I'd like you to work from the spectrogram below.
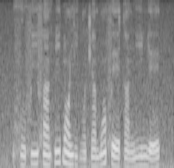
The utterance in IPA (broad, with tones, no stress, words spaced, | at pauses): fu˧ fiː˧fã˧k͡pi˦ɓɔ̃˧ ji˨ɡɔ̃˨t͡ʃã˧ bɔ̃˦feː˨tã˨ ŋiː˧ɲe˨˦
